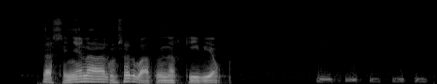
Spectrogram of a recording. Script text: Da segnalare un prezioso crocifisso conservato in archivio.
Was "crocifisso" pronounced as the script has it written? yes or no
no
